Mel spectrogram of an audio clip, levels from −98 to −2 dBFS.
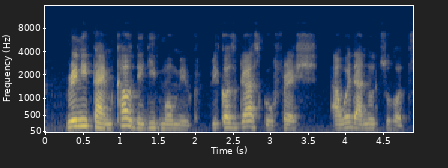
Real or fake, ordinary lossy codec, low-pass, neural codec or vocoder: real; Opus, 32 kbps; 7.2 kHz; none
